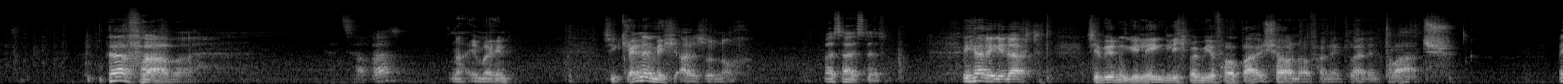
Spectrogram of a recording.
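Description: An older man talks cheerfully nearby.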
